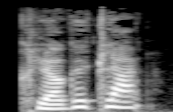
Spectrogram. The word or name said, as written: klokkeklang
